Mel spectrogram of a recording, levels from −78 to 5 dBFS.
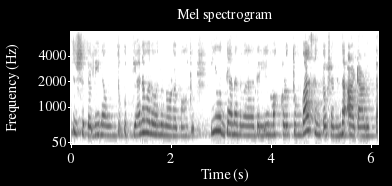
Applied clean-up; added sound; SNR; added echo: none; none; none; reverberation time 1.7 s.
